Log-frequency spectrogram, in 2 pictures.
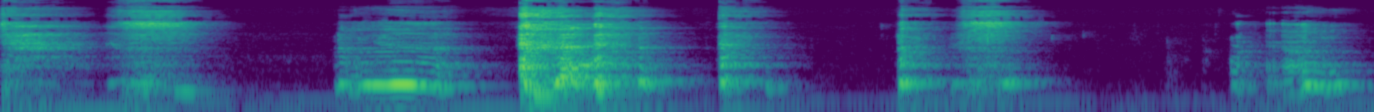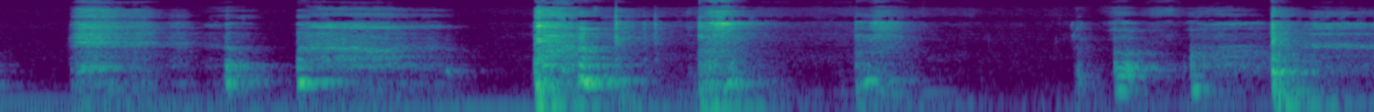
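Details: Morning cough: repeated harsh coughs and throat clearing in irregular bursts, about fifteen in all, with breaths between.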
